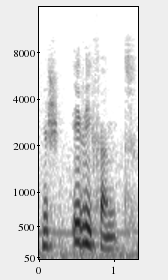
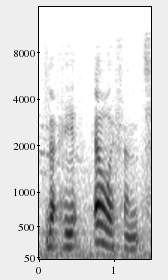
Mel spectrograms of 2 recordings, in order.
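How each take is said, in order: First: Elephant said slowly as elifant, with an i; slowly mock the wrong elephant with a long i; teacher showing the wrong way; wrong pronunciation. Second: Elephant said slowly with a short open e at the start; teacher showing the right way; correct pronunciation. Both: Shown as a demonstration.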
